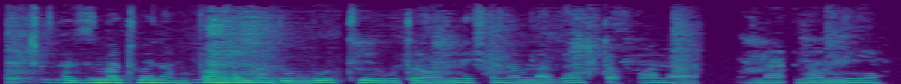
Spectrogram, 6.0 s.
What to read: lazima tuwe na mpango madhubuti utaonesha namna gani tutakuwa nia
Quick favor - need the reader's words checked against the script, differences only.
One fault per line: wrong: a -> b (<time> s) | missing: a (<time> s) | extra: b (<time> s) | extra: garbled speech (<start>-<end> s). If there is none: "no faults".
extra: na (4.4 s)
